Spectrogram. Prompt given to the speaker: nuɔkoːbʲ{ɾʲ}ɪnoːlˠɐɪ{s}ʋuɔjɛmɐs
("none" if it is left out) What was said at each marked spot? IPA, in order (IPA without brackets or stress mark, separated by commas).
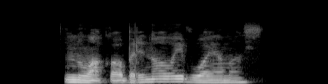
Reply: ɾʲ, none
